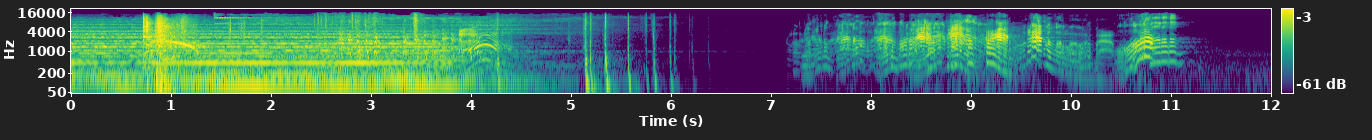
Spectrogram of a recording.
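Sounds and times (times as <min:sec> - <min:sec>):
cartoon squealing cry: 0:07.2 - 0:11.2.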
